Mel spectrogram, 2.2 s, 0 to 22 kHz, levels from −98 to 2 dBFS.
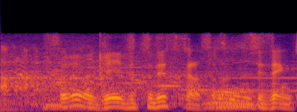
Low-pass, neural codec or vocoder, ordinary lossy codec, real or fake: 7.2 kHz; none; none; real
